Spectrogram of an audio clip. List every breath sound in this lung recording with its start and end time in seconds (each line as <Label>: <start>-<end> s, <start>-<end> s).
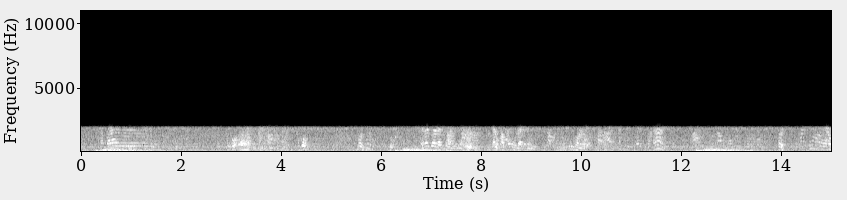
Inhalation: 0.10-1.60 s, 6.22-7.72 s, 12.29-13.79 s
